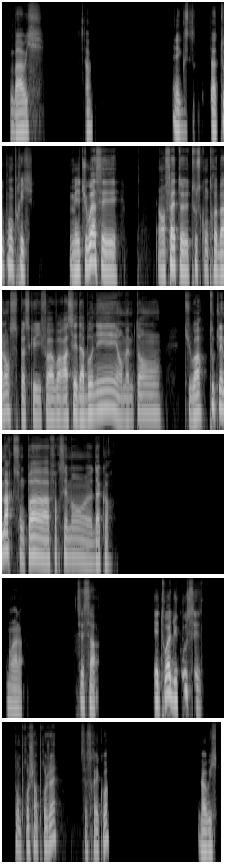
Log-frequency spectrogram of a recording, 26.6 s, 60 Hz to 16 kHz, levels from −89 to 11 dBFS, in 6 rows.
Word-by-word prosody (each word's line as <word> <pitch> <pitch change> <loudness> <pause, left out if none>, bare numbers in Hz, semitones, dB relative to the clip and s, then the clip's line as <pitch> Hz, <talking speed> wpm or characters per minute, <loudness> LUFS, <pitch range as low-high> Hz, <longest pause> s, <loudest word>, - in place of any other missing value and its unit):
Bah 100 -1 +2
oui, 105 0 -7 0.8
ça. 105 0 -7 1.6
Exa 100 -1 -4 0.5
tu - - +1
as - - +3
tout 140 +7 -6
compris, 130 -4 -2 0.7
mais 120 +1 +2
tu 125 - -2
vois? 165 +3 +10
C'est 115 -7 +2 0.8
en 115 +1 +1
fait, 145 +3 +5
heu, 115 -2 +5
tout - - -6
se - - 0
contrebalance 120 0 0
parce 105 -1 -4
qu'il 110 -2 -4
faut - - -2
avoir 110 0 +2
assez 110 +3 +3
d'abonnés 130 +5 +1
en 110 - -2
même 110 0 -6
temps. 125 -1 -4 0.5
Tu - - -10
vois? 120 +3 +1
Toutes 165 -3 -4
les 155 - +5
marques 155 +1 +4
sont 130 -5 -7
pas, 130 -1 +5
forcément, 125 -1 -5
heu, - - -8
d'accord. 110 -3 -4 2.3
Voilà. 100 -4 -5 1.1
C'est - - -5
ça. - - -2 1.1
Et 125 -1 +2
toi, 165 +8 +5
du 130 -3 -1
coup, 185 +6 -4
c'est 110 - -7 0.7
ton 120 - -7
prochain 120 +2 -6
projet, 130 +7 -3 0.5
ça - - -14
serait 110 -1 -6
quoi? 140 +7 -3 1.8
Bah 105 -1 -1
oui. 105 -1 -4
120 Hz, 120 wpm, -23 LUFS, 110-130 Hz, 2.3 s, vois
